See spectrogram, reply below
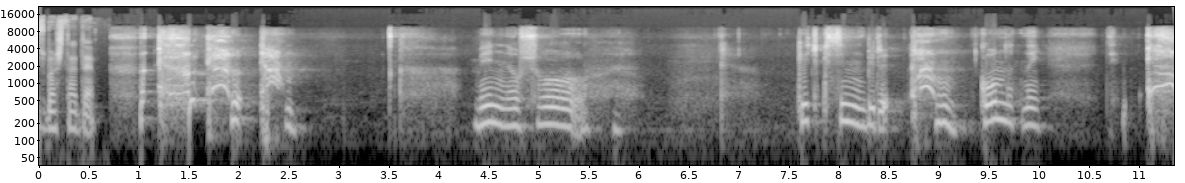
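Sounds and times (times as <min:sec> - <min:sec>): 
speech: 0:00.0 - 0:02.7, 0:04.4 - 0:05.9, 0:07.6 - 0:11.3
person recovering from a respiratory illness coughing hard: 0:01.0 - 0:02.7, 0:08.7 - 0:09.2, 0:11.1 - 0:11.3.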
